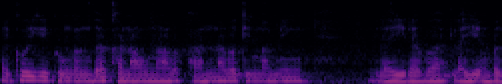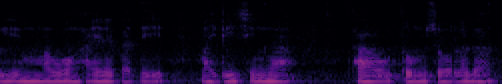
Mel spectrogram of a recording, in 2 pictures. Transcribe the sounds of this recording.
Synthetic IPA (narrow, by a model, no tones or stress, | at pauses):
ɐjkʰojɡikʰuŋɡɐŋdɐkʰɐnawnabɐpʰanːɐbɐɡimɐmiŋ | lɐ̰jɾɐbɐlajeŋbɐ̰ɡḭmɐwoŋhajɾɐɡɐdi | majbisiŋnɐ | tʰawtʰomsolɐɡɐ̰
